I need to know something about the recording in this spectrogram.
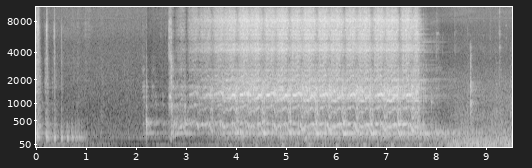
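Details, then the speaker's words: Vintage Hydra-Mac mini skid steer: starter turns the engine evenly, about four turns a second for five seconds, never fires; cranks but no start, with low battery and dirty ignition points. "The battery was low. Cleaned up the points on this thing and it pretty much fired right up."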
